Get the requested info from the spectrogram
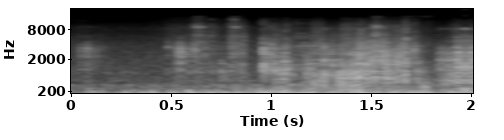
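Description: Mechanical clatter and rattling: a quick run of short clicks and scrapes that starts about half a second in.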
